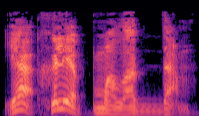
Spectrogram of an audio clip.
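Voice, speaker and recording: A man voicing a defiant crowd of male peasants, shouting loud, drawn-out, stubborn refusals. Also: on the low side, wildly swooping pitch, no echo, highs cut off, full character voice. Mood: angry.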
